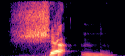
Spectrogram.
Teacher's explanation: جب وقف کریں گے تو نون پہ قلقلہ نہیں کریں گے، صرف آواز آئے گی نون کی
